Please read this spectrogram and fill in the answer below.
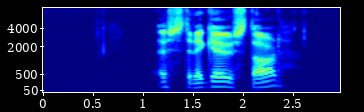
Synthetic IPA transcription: œst̪ɾəɡɑʉst̪ɑːɽ

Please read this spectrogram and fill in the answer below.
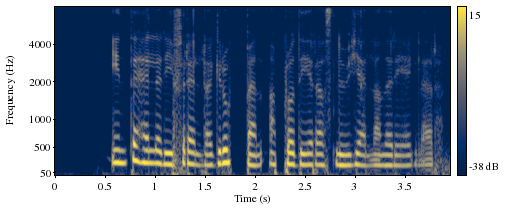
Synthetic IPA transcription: ɪnt̪əɦɛlːəɾɪfœɾɛld̪ɾaɡɾɵpːənaplod̪eːɾasnʉ̟ːjɛlːand̪əɾeːɡlə̰ɾ

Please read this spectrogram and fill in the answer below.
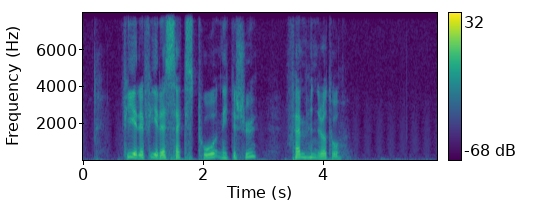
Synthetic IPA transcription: fiːɾəfiːɾəsɛkst̪ʰuːnɪt̪ɪʂʉː | fɛmɦʉnd̪ɾəoːt̪ʰuː

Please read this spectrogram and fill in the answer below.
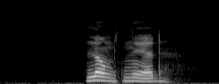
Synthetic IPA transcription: lɔŋt̪neːd̪

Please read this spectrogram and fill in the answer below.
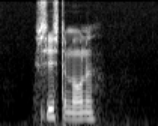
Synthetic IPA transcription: sisd̥əmɔ̽ːnð̞̩ˠ

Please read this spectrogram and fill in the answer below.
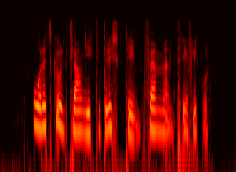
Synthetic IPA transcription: oːɾət̪sɡ̥ɵld̪kʰlaʊnjɪkːt̪ʰɪlɛt̪ɾʏskt̪ʰiːmfɛmːɛ̰nːt̪ʰɾḛːflɪkːʊ̰ɾ

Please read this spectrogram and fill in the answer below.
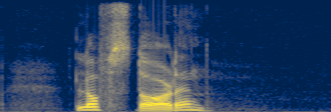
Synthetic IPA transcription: lɔfsd̪ɑːɽən

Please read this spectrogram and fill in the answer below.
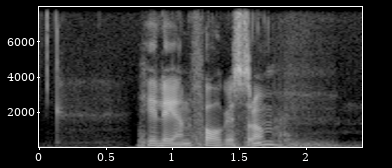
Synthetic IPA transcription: hɪleːnfɑːɡəst̪ɾœm

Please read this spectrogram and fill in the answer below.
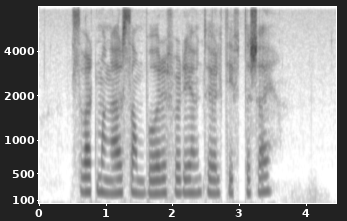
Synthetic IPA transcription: sʋæːʈmɑŋəæːɾsɑmbuːəɾəføːɖiːɛʋənt̪ʰʉɛlt̪jɪft̪əʃæɪ

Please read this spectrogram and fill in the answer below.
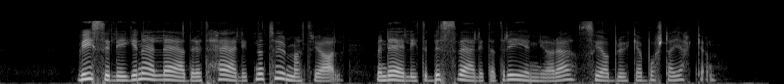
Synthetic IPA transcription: vɪsəɭɪɡənæɭɛːd̪əɾɛt̪hæːɭɪt̪nat̪ʰʉ̟ːɾmat̪ɾɪɑ̰ːl | mɛnd̪ɛæɭiːt̪əbɛsvæːɭɪɡ̚t̪at̪ɾeːənjœːɾasɔjɑːɡ̚bɾʉ̟ːkaɾbɔʂʈajakːa̰n

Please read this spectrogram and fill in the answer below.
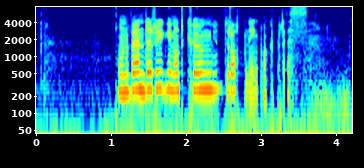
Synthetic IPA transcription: hʊnvɛnd̪əɾʏɡːənʊːt̪kʰɵŋːd̪ɾɔt̪nɪ̰ŋɔ̰kpʰɾɛs

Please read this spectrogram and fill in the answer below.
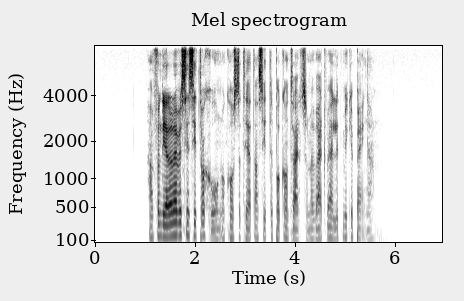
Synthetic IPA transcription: hanfɵnd̪eːɾaɾøːvəʂɪnsɪt̪ɵaɧuːnʔɔkʰːɔnst̪at̪ʰeːɾat̪hansɪt̪ʰːəɾpʰɔɛkʰɔnt̪ʰɾa̰kt̪sɔmæɾvæːʈvɛld̪ɪt̪mʏkːəpʰɛ̰ŋːaɾ

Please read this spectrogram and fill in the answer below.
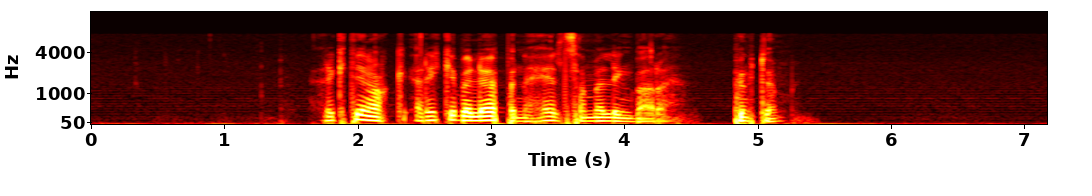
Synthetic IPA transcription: ɾɪkt̪ɪnɔkʰæːɾɪkəbəløːpənəheːlt̪sɑməlɪŋnbɑ̰ːɾə̰ | pʰʉŋkt̪ʉm

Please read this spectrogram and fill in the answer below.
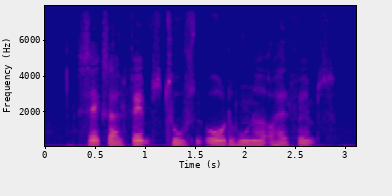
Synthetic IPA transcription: seɡ̥sɒ̽hælfem̰st͡sʰṵːsn̩ɔ̽ːɾəɦunɐð̞ˠɒ̽ɦælfem̰s

